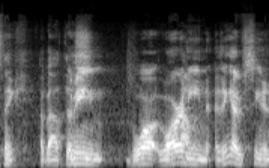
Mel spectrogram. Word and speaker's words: guaranine: Guaranine.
